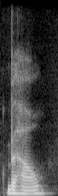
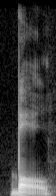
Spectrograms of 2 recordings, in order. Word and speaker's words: bow: Bow. But doesn't pronounce like bowl. No, we say bow.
